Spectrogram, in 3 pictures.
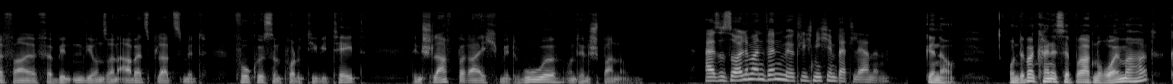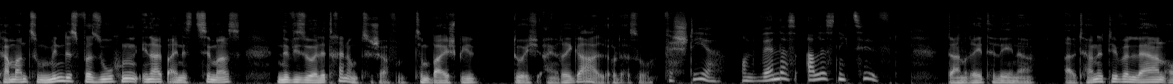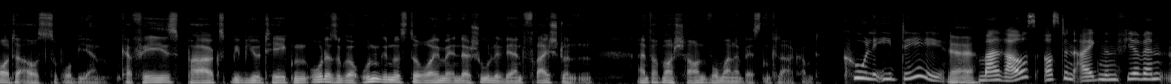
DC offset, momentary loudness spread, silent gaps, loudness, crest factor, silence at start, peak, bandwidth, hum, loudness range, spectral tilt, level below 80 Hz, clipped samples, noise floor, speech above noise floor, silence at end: under 0.1%; 15 LU; 9.10-9.23 s; -29 LUFS; 20 dB; 0 s; -8 dBFS; 13.5 kHz; none; 8 LU; -6 dB/octave; -46 dBFS; under 0.1%; -66 dBFS; 37 dB; 0 s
